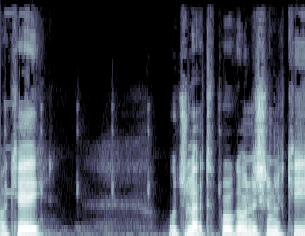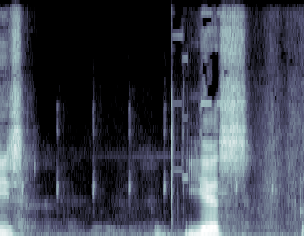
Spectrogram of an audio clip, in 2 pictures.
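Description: Buttons click softly on a handheld device.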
